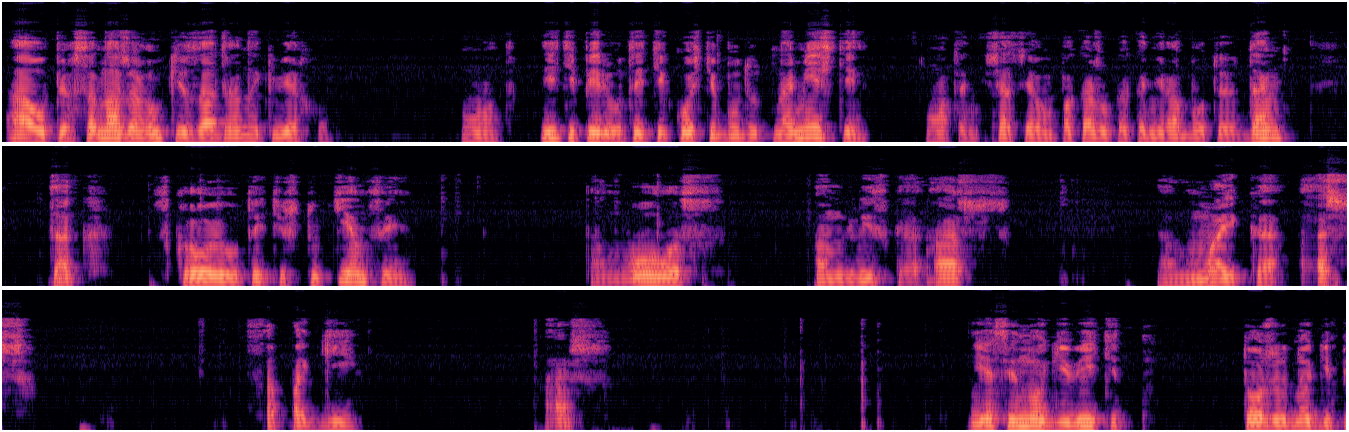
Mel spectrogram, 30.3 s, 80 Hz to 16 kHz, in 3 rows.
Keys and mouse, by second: 5.3 click, 8.8 middle click, 10.4 click, 11.5 shift+click, 14.6 shift+click, 16.0 h, 18.0 click, 19.9 h, 21.8 click, 24.0 h, 25.5-26.0 shift+middle drag, 26.5 KP_1, 27.9-30.2 middle drag.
